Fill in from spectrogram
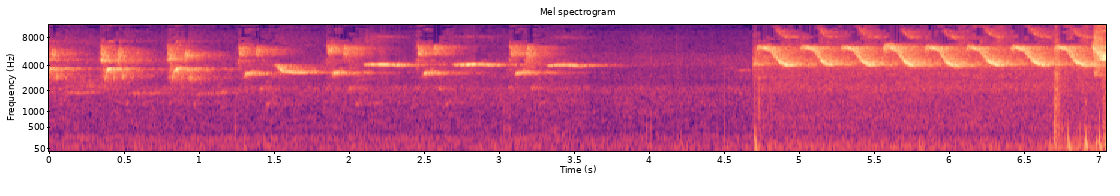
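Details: Singing canary on a rainy day, short repeated chirps at first, then a sudden loud, fast rolling trill of bright looping notes, with rain rumbling beneath and a brief knock at the end.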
